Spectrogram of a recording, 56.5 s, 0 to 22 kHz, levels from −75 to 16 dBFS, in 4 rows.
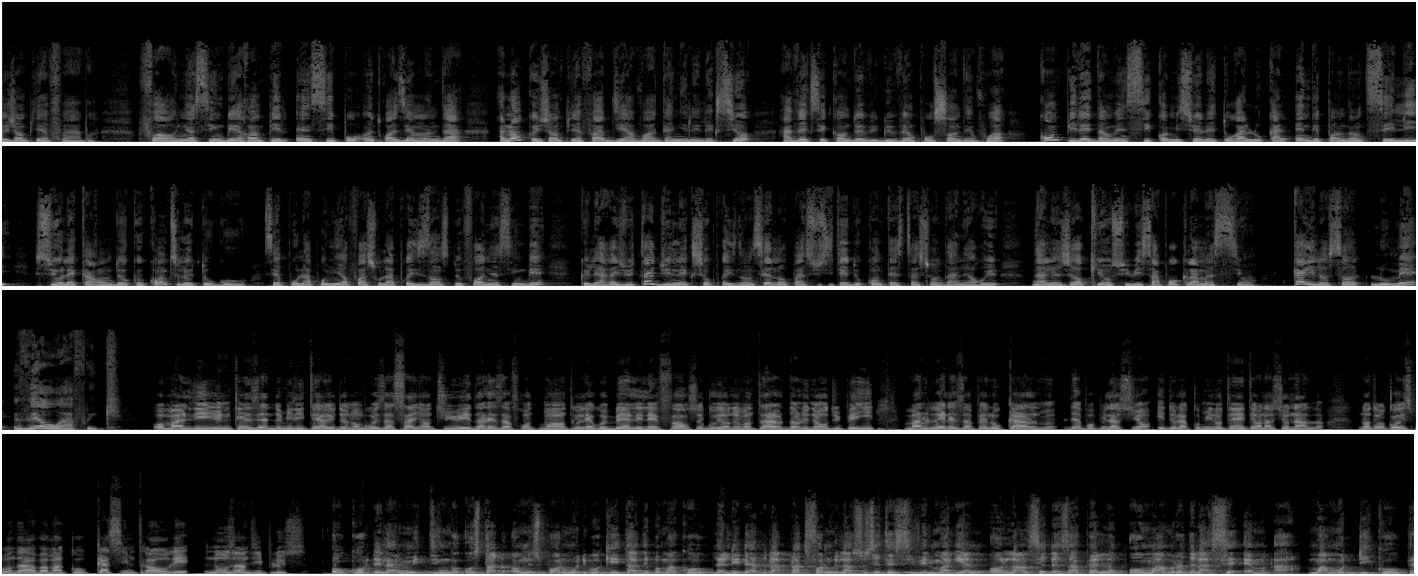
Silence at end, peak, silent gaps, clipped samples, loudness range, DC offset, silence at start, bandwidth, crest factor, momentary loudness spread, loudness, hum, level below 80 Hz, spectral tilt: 0 s; -12 dBFS; none; under 0.1%; 2 LU; under 0.1%; 0 s; 16 kHz; 16 dB; 5 LU; -29 LUFS; none; -44 dBFS; -4.5 dB/octave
